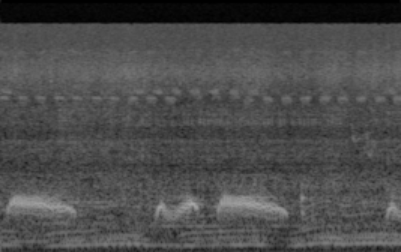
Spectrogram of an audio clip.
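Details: Spotted dove decoy and wild bird in a contest: long husky coos separated by short stuttered notes, repeated, over a low steady hum.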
